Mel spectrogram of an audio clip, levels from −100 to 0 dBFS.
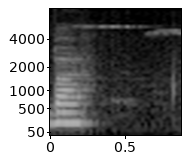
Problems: background sounds at intervals, background conversations at intervals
